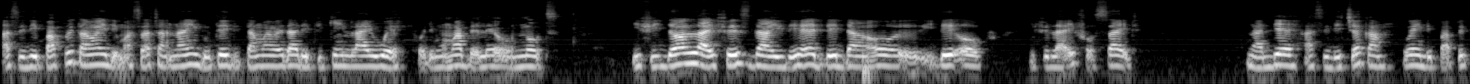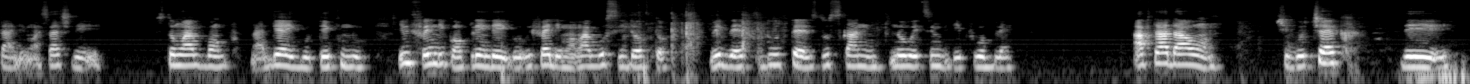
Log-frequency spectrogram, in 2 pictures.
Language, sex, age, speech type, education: Nigerian Pidgin, female, 15-29, spontaneous, tertiary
